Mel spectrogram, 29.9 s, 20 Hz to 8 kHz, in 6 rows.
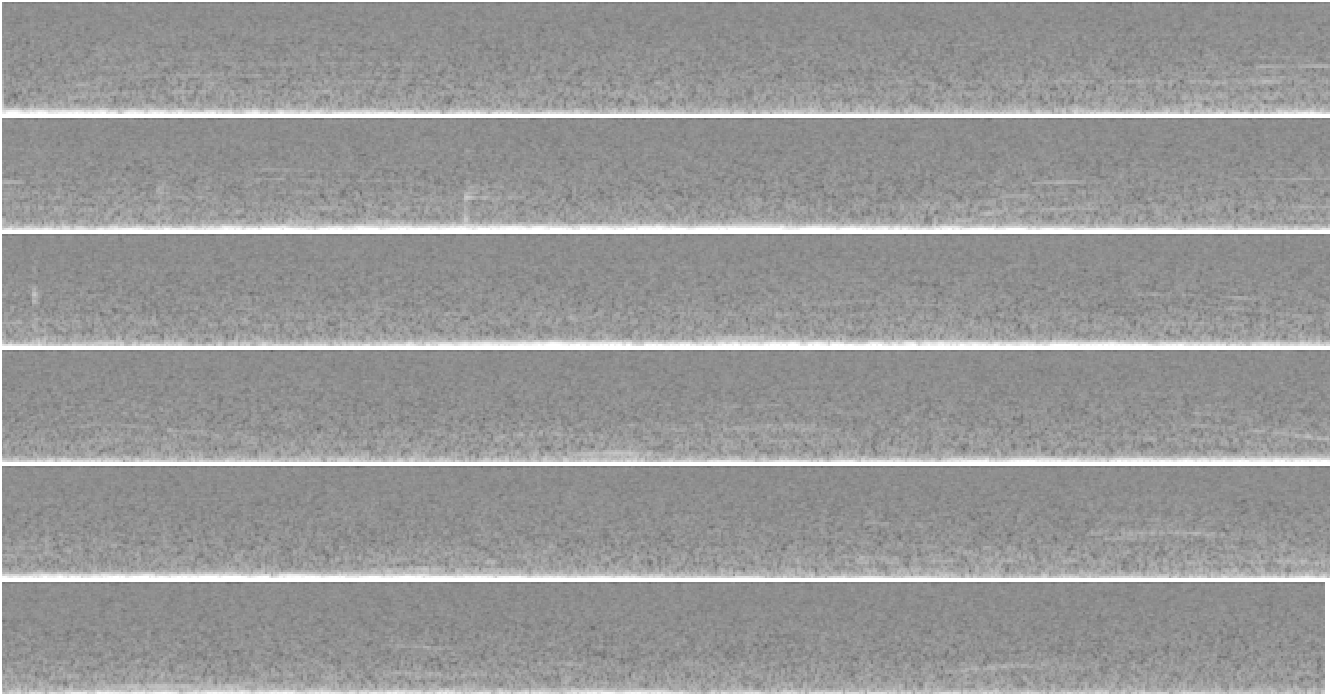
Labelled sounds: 4.7	5.1	humpback whale, 1.3 to 1.4 kHz
24.0	24.5	humpback whale, 0.96 to 1.3 kHz
26.4	26.6	humpback whale, 1.3 to 1.4 kHz

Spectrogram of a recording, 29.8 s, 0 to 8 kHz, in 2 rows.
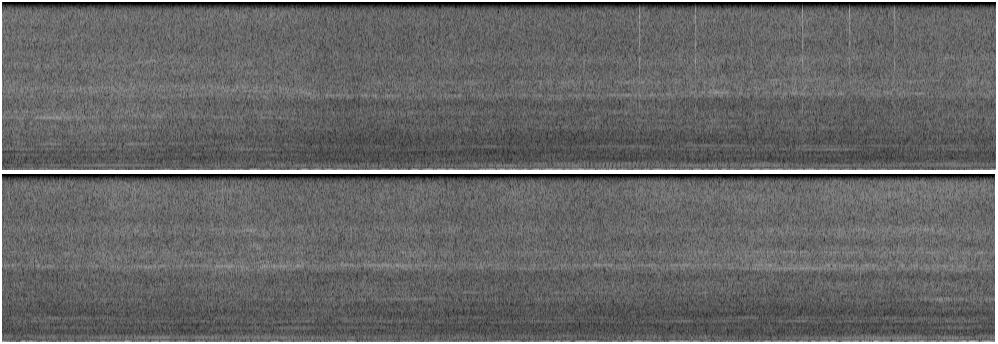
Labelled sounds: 0.5	1.0	vessel noise, 2.4 to 2.7 kHz
10.4	10.9	vessel noise, 1.2 to 3.9 kHz
18.1	18.4	vessel noise, 3.5 to 3.6 kHz

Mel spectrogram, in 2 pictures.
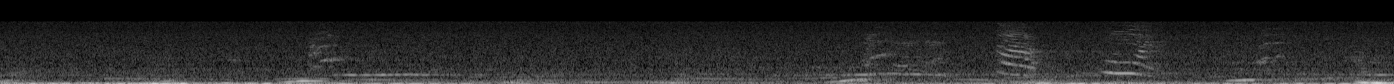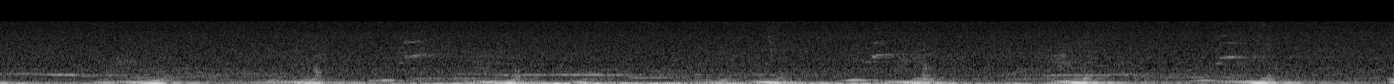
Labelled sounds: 3.2	3.5	humpback whale, 1.1 to 2.5 kHz
8.7	9.2	humpback whale, 1.2 to 2.7 kHz
9.9	11.6	humpback whale, 0.80 to 6.3 kHz
12.6	12.9	humpback whale, 2.5 to 2.8 kHz
18.0	18.4	humpback whale, 1.3 to 1.6 kHz
22.6	23.0	humpback whale, 1.2 to 1.6 kHz
26.1	26.4	humpback whale, 1.2 to 1.4 kHz

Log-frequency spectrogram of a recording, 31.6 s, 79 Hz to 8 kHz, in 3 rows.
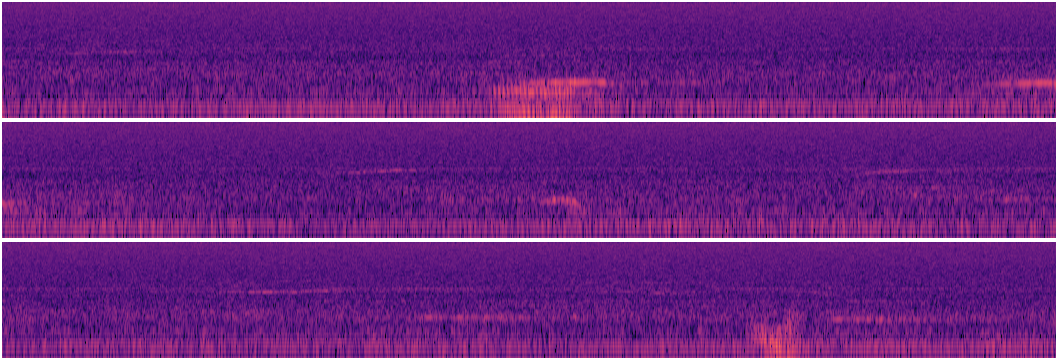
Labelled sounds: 14.2	14.6	humpback whale, 1.1 to 1.2 kHz
19.2	19.6	humpback whale, 0.99 to 1.2 kHz
23.5	24.4	humpback whale, 0.99 to 1.2 kHz

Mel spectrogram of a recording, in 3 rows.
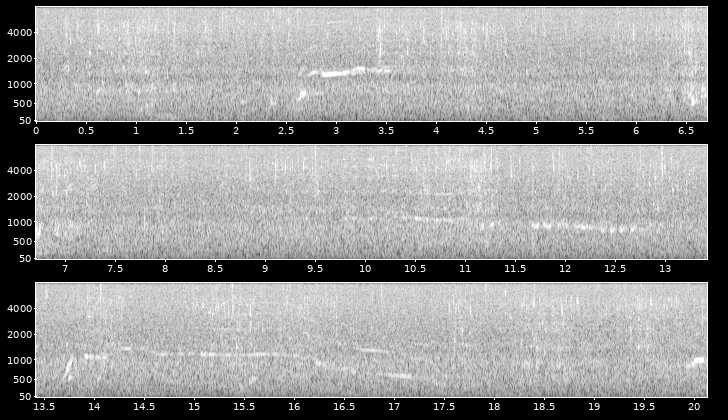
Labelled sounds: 2.7	3.6	humpback whale, 1.2 to 1.6 kHz
9.8	10.0	humpback whale, 0.97 to 1.2 kHz
10.7	11.0	humpback whale, 0.94 to 1.1 kHz
13.9	14.8	humpback whale, 1.0 to 1.3 kHz
16.6	17.0	humpback whale, 1.2 to 1.5 kHz

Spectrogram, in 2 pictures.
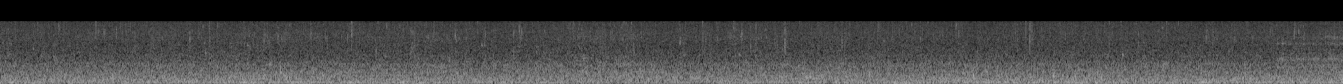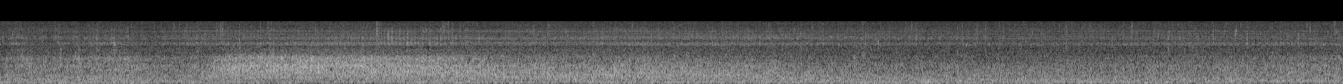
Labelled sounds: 13.4	13.7	vessel noise, 2.5 to 2.7 kHz

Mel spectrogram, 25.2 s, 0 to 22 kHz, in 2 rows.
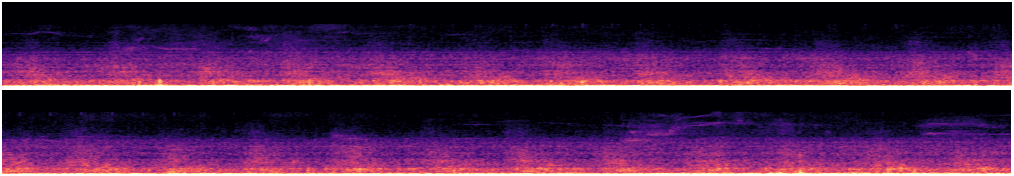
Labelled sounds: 0.1	0.7	killer whale, southern resident, 4.4 to 6.0 kHz
24.0	25.2	killer whale, southern resident, 2.4 to 5.5 kHz

